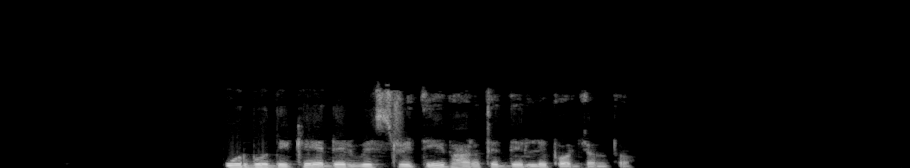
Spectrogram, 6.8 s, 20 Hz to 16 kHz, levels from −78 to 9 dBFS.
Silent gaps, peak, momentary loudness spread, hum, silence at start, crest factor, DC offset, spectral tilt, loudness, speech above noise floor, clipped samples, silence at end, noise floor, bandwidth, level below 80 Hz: none; -2 dBFS; 9 LU; none; 1.7 s; 16 dB; under 0.1%; -6.5 dB/octave; -16 LUFS; over 75 dB; under 0.1%; 2.1 s; under -90 dBFS; 8 kHz; -58 dBFS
